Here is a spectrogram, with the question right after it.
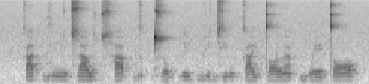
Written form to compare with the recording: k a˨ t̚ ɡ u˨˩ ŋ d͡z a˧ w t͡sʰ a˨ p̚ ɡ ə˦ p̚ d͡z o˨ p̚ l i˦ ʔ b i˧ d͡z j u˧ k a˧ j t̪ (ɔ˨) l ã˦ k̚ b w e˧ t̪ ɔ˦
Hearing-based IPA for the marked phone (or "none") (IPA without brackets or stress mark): ɔ˧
